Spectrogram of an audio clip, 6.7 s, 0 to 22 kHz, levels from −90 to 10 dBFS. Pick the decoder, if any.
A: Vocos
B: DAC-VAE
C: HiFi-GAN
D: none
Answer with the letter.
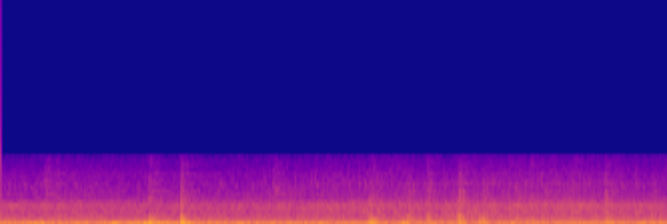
D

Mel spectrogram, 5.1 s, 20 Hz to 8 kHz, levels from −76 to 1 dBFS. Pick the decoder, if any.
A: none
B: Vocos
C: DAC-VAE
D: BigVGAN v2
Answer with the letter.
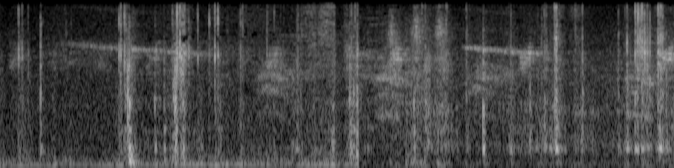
B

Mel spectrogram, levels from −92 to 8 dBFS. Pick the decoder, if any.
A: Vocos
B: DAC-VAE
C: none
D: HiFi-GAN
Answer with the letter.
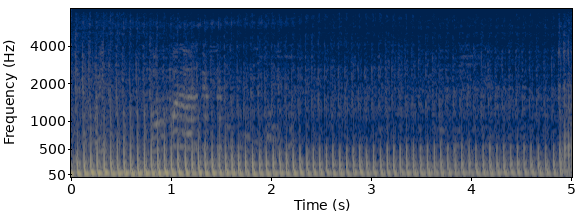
A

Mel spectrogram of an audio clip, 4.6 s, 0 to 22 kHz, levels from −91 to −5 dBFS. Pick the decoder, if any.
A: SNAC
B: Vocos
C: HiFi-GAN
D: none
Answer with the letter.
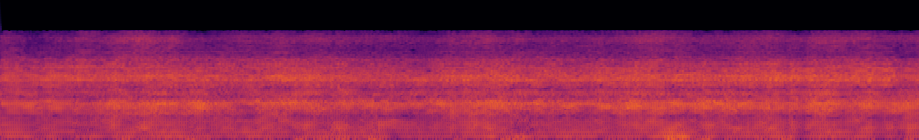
B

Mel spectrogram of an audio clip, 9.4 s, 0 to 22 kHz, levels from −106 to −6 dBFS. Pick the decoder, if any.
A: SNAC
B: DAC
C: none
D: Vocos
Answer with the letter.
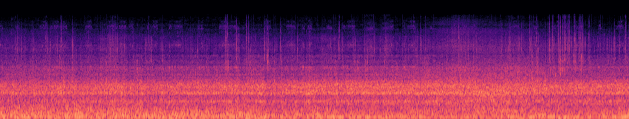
C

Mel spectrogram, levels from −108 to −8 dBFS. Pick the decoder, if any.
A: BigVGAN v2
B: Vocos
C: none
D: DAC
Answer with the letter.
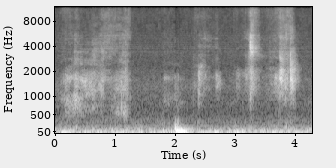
B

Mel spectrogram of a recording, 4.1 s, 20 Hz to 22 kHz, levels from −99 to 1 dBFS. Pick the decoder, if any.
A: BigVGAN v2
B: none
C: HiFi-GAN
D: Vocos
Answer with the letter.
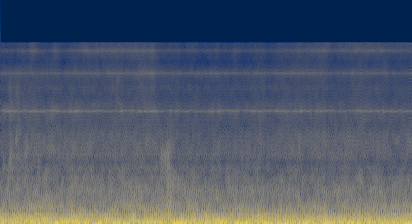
D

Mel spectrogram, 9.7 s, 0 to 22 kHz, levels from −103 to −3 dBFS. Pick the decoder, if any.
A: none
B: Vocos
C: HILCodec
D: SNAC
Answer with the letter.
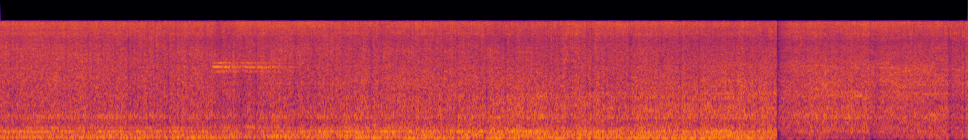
A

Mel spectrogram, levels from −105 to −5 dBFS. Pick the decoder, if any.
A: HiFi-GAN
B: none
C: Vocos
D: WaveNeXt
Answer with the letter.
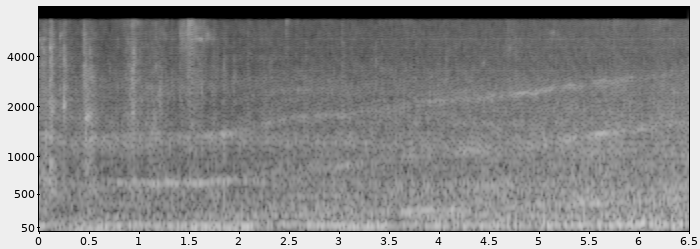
C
